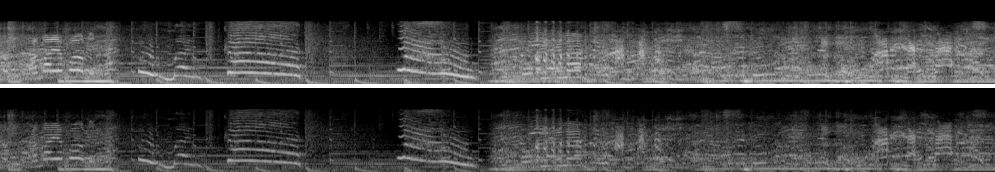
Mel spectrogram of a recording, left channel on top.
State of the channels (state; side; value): quieter; right; 10.4 dB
